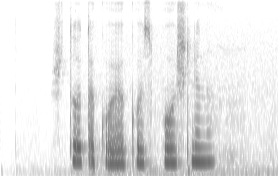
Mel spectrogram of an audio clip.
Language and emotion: Russian, sad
